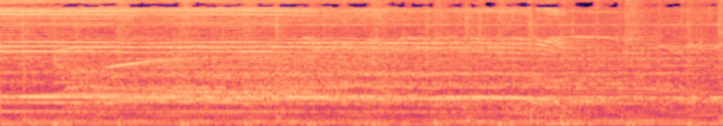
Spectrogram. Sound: crowd cheering

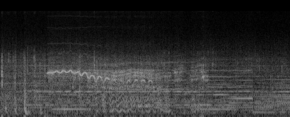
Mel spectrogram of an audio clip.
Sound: Champion whinnies

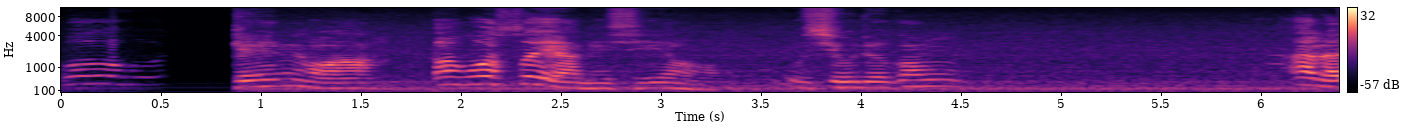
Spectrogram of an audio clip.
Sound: speaking foreign language

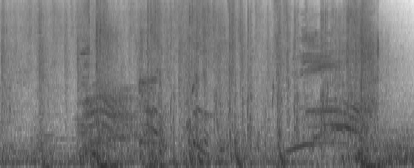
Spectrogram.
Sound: grunting

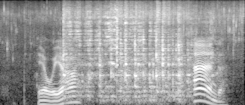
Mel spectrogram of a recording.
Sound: pan scraping

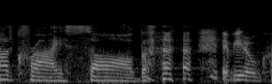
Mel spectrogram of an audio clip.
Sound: laughter

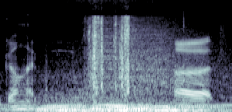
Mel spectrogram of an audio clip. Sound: weapon sound

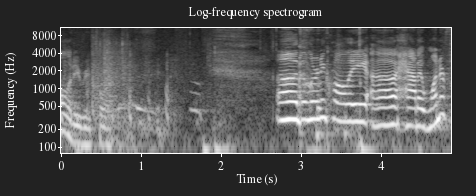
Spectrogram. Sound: laughter

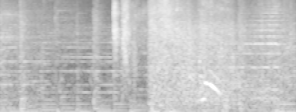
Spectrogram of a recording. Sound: loud crash

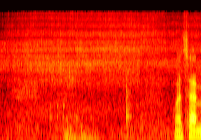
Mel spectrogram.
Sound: pan sizzles

